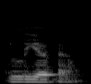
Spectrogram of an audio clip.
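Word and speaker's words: Lia Bel: one Leah Bell. Wanted poster for, how do you spell that? LIA, LIA separate word, BEL. BEL. Kind of like Tinkerbell. Sure.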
